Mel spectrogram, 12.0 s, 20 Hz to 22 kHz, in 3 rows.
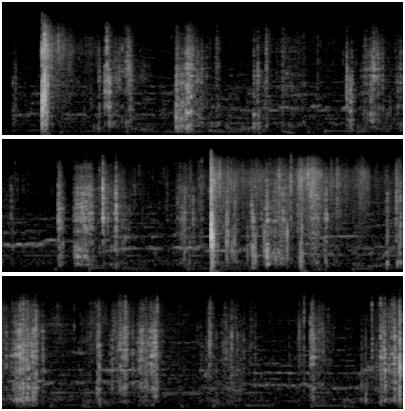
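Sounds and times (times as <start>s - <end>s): digging stony soil by hand: 0.4s - 12.0s.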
